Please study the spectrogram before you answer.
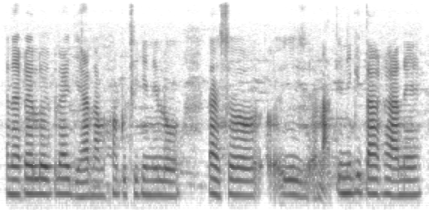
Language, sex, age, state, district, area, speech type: Assamese, female, 60+, Assam, Udalguri, rural, spontaneous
